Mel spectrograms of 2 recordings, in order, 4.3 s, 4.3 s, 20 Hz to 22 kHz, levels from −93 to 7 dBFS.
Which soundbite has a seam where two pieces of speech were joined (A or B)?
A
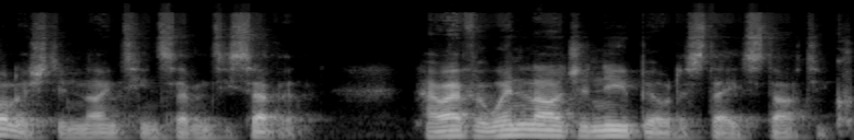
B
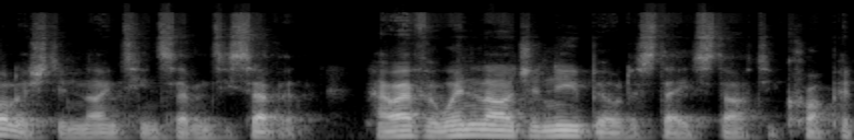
B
